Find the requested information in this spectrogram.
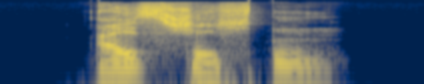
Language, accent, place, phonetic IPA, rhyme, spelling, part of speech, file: German, Germany, Berlin, [ˈaɪ̯sˌʃɪçtn̩], -aɪ̯sʃɪçtn̩, Eisschichten, noun, De-Eisschichten.ogg
- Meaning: plural of Eisschicht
